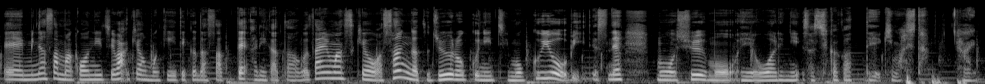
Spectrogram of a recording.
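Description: A Japanese woman hosting a casual bilingual podcast, talking with many fillers and reading her English lines slowly and carefully. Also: mid-range voice, fairly even intonation, vocal fry, soft background music. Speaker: podcast host. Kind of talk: bilingual language-learning podcast. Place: home in Australia.

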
